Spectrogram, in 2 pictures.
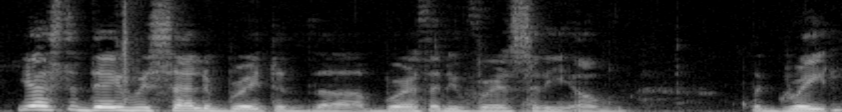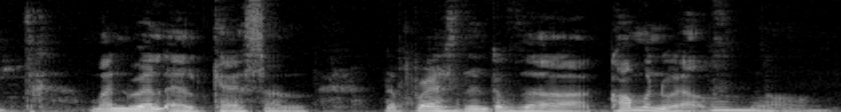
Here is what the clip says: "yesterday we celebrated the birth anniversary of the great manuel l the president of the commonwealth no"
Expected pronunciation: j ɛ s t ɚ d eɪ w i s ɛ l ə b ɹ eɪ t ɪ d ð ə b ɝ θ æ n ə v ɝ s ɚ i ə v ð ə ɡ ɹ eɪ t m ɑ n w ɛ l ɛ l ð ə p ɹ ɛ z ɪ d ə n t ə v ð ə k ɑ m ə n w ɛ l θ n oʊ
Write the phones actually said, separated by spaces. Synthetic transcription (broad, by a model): j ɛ s t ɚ d eɪ w i s ɛ l ə b ɹ eɪ t ɪ d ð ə b ɝ θ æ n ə v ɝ s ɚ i ə v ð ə ɡ ɹ eɪ t m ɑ n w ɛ l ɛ l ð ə p ɹ ɛ s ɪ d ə n t ə v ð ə k ɑ m ə n w ɛ l θ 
